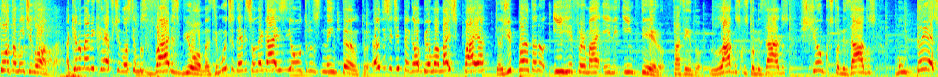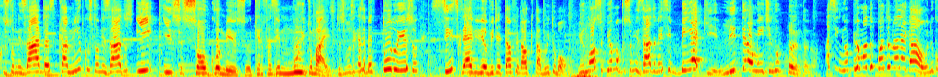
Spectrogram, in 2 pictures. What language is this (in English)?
Portuguese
